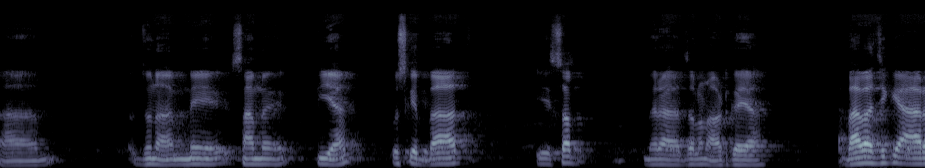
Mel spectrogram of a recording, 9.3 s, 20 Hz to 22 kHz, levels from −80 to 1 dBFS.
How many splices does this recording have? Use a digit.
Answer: 1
